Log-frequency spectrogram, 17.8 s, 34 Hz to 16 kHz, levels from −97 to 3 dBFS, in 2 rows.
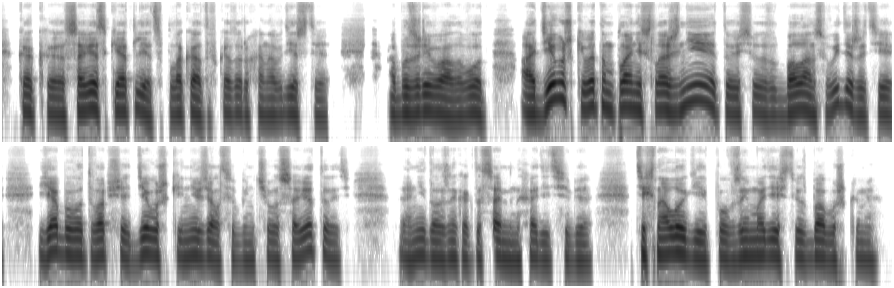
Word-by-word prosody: как, 135 -3 -3
э, 120 -2 0
советский 140 +3 +3
атлет 135 -4 +1
с - - -14
плакатов, 125 -2 -1
которых 125 -2 -5
она 120 -1 -4
в 115 - -6
детстве 115 -3 -5 0.6
обозревала. 125 -1 +2
Вот. 125 0 +1 0.3
А 130 -3 +4
девушке 195 - +5
в - - +5
этом 165 -3 +3
плане 160 0 +4
сложнее, 160 +7 +2
то 130 +1 -4
есть 120 0 -5
вот 130 -2 -2
этот 120 0 -5
баланс 135 +1 +2
выдержать. 145 -8 -3
И 125 -2 -2 0.3
я 150 +5 +3
бы 145 -2 +1
вот 135 -2 0
вообще 130 0 -1
девушке 135 +1 0
не 130 +1 -1
взялся 125 -3 -3
бы 115 +1 -10
ничего 115 +1 -7
советовать. 125 - -3 0.5
Они 125 +2 -4
должны 125 -1 -2
как-то 120 0 -7
сами 120 0 -1
находить 115 -1 -5
себе 110 -1 -8 0.4
технологии 140 -3 +3
по 125 - -2
взаимодействию 130 +1 -1
с - - -10
бабушками. 115 -2 -2
125 Hz, 155 wpm, -23 LUFS, 120-140 Hz, 0.6 s, девушке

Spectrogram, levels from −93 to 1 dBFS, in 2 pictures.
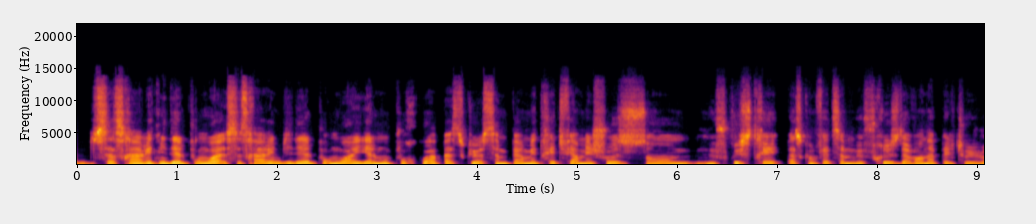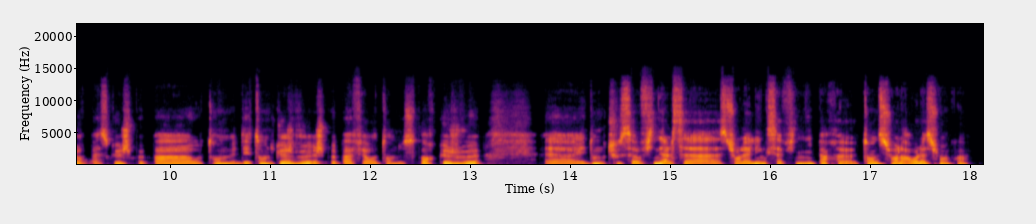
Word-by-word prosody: ça 180 0 +6
serait 155 - +3
un 130 - +7
rythme 135 +2 +3
idéal 125 -1 +6
pour 135 +3 -1
moi. 125 -5 +6
Ça 120 - 0
serait 155 +5 0
un - - +3
rythme 150 -1 +1
idéal 125 -3 +3
pour 120 -1 -3
moi 130 0 +4
également 110 +2 +4
pourquoi? 125 - -2
Parce 115 - -2
que 155 +3 0
ça 120 -8 0
me 110 - +3
permettrait 110 +6 0
de 155 - -6
faire 140 -4 0
mes 110 -2 +3
choses 150 +5 0
sans 140 0 -2
m 115 -4 -2
me 115 +1 -3
frustrer. 155 +6 0
Parce 115 -2 +4
qu'en 115 - -4
fait 160 +7 -5
ça 115 - -1
me 105 0 0
frustre 160 +5 -3
d'avoir 110 -1 0
un - - +3
appel 105 +1 -3
tous 115 - -7
les 110 - -4
jours 120 +2 -5
parce 95 +1 -6
que 125 - -4
je 130 - -1
peux 95 - -10
pas 105 0 -1
autant 105 +1 -6
me 100 -1 -3
détendre 100 +1 -3
que 150 - +2
je 135 - +2
veux, 140 +4 +1
je 155 - -2
peux - - -7
pas 105 0 -3
faire 100 -1 -6
autant 95 0 -8
de 95 - -10
sport 140 +5 -4
que 135 - +1
je 120 -2 +1
veux. 135 +6 +1 0.7
Heu 95 0 -4
et 95 - -6
donc 105 -2 -1
tout 105 - -4
ça, 170 +11 0
au - - -7
final, 130 +7 +2
ça 90 - -2
sur 95 - 0
la 90 - -1
ligne, 170 - 0
ça - - -4
finit 95 - -3
par, 105 -1 -5
heu, 110 - -5
tendre 140 0 0
sur 100 -9 +3
la 95 - +1
relation, 125 - +1
quoi. 115 -3 -9
115 Hz, 270 wpm, -23 LUFS, 105-140 Hz, 0.7 s, un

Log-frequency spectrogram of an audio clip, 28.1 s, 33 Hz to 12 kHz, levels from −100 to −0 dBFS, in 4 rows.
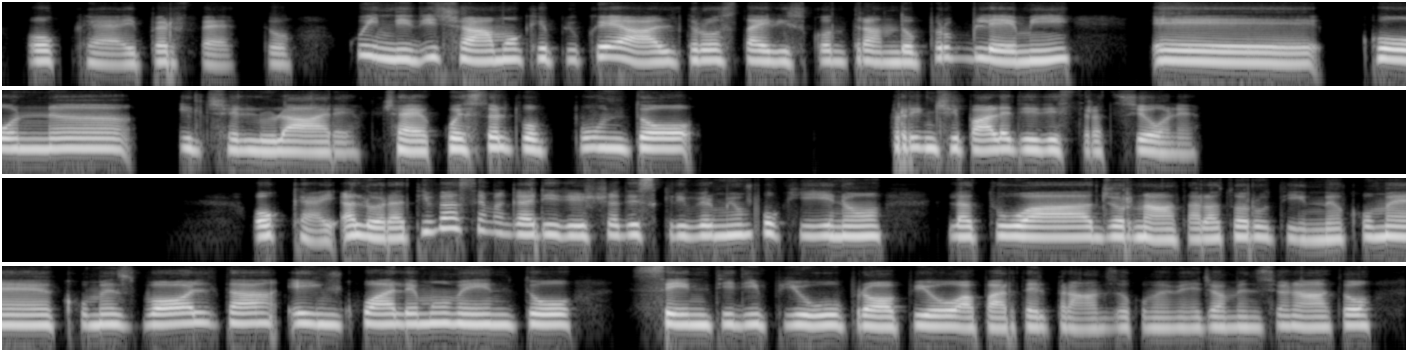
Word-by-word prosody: Okay, 175 -5 -4
perfetto. 160 -2 -7 0.2
Quindi 240 -7 0
diciamo 215 -2 +2
che, 230 +2 -3
più 210 -2 -13
che 260 +6 +4
altro, 205 -1 +2
stai 200 0 0
riscontrando 185 0 -2
problemi, 220 -1 0 0.4
ehm, 180 -4 +2 0.2
con 200 -2 +2 0.2
il 200 -3 -4
cellulare, 165 -4 0
cioè 170 0 +2
questo 200 +3 +2
è - - +7
il - - -3
tuo 190 -3 +1
punto 200 -1 +3 0.9
principale 205 -3 +2
di 185 0 0
distrazione. 165 -4 -3 2.3
Okay, 205 -8 0
allora, 190 -3 +3
ti 280 - -5
va 355 +5 +3
se 330 -3 -9
magari 235 -3 -1
riesci 210 +1 -2
a - - 0
descrivermi 215 -1 -2
un 225 - +2
pochino 210 -3 0 0.3
la 200 - +2
tua 195 -1 +4
giornata, 185 -4 0
la 175 0 0
tua 200 +2 -1
routine, 170 -4 -5
come 195 +1 0
com'è 200 +1 -3
svolta 220 +3 +2
e 220 - -1
in 205 -2 -1
quale 210 +1 +1
momento 205 -2 +1 0.2
senti 200 -1 0
di 205 0 -3
più 195 0 +1
proprio, 180 0 +2
a 165 - +2
parte 165 +1 -2
il 165 -1 -6
pranzo, 155 0 -8
come 160 0 -9
mi 160 - -8
hai 165 - -8
già 170 +1 -5
menzionato, 175 +2 -3
195 Hz, 130 wpm, -23 LUFS, 175-210 Hz, 2.3 s, è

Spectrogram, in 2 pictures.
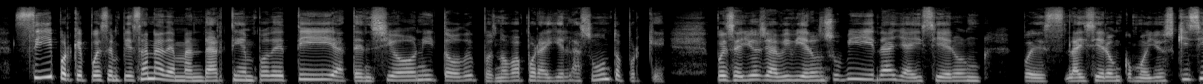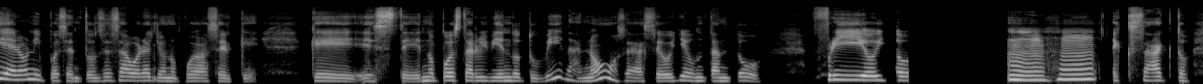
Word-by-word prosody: Sí, 330 +3 +6
porque, 215 -6 +3
pues, 210 +2 +1
empiezan 205 +6 +2
a 245 - +3
demandar 175 -2 +1
tiempo 200 +1 -3
de 205 0 0
ti, 230 +2 +2
atención 185 +3 +1
y 220 -1 -5
todo. 185 +1 -4
Y - - -8
pues, 155 -6 -9
no 160 - -4
va 180 +2 -4
por 185 -1 -4
ahí 165 +1 -2
el 175 - -9
asunto, 205 +8 -2
porque, - - -13 0.5
pues, 205 -1 +5
ellos 205 +2 +1
ya 190 -3 +2
vivieron 190 0 0
su 220 +1 +2
vida, 225 -2 0
ya 185 -7 -3
hicieron 170 +1 0 0.4
pues, 150 -4 +1
la 160 0 +2
hicieron 175 +1 +1
como 155 -3 -6
ellos 170 +4 +1
quisieron. 235 -1 +4
Y 225 - -4
pues, 165 -2 -4
entonces, 150 +4 -5
ahora 175 -1 -3
yo 155 -2 -7
no 150 -1 -6
puedo 150 +1 -7
hacer 145 -1 -3
que 140 - -14 0.5
que 150 -4 -2
este 140 +1 +4
no 175 -1 -4
puedo 185 +2 -1
estar 175 -2 +2
viviendo 170 0 -4
tu 145 -3 -11
vida, 210 - -6
¿no? 170 - -2
O 260 -9 -5
sea, 155 -2 -7
se 155 +1 -3
oye 165 +5 -4
un 165 -1 -7
tanto 160 -2 -6 0.5
frío 210 -2 +2
y 200 - -3
todo 190 -1 -4 1.0
ujú, 220 +3 +2 0.2
exacto. 180 -3 0
180 Hz, 160 wpm, -23 LUFS, 165-210 Hz, 1.0 s, Sí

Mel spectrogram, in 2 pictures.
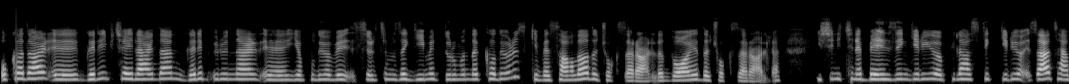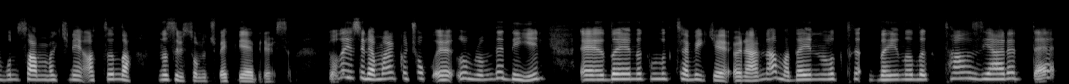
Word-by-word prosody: o 230 - +2
kadar, 265 +3 +4
eee, 225 -1 +2
garip 240 +5 -1
şeylerden, 250 0 +3
garip 230 +3 -2
ürünler, 240 -1 +1
eee, - - -6
yapılıyor 215 +2 -3
ve 225 -1 -1
sırtımıza 230 +2 -2
giymek 230 +1 -4
durumunda 230 +1 -2
kalıyoruz 255 +8 -3
ki 225 -3 -6
ve 205 - +1
sağlığa 210 +6 +4
da 245 - 0
çok 190 -4 -9
zararlı, 175 +1 0
doğaya 200 +4 +4
da 205 - +1
çok 180 -2 -9
zararlı. 155 -5 -2 0.4
İşin 235 +3 -4
içine 240 -3 -2
benzin 235 0 +3
giriyor, 245 0 0
plastik 245 +1 -2
giriyor. 240 +1 -2
E, - - -7
zaten 240 -3 +6
bunu 225 0 -8
sen 215 0 +4
makineye 215 0 -4
attığında 210 +1 0 0.3
nasıl 220 0 0
bir 175 - -5
sonuç 160 -2 -8
bekleyebilirsin? 150 -3 -2 0.3
Dolayısıyla 295 -7 +1
marka 265 +3 -3
çok, 270 +1 -6
eee, 210 0 +3
umurumda 240 0 -4
değil. 225 +4 -1 0.4
Eee, 220 +1 +3
dayanıklılık 245 0 +1
tabii 225 -3 -1
ki 185 -3 0
önemli 185 +5 +2
ama 245 -10 -1
dayanılılıkta 230 +3 -1 0.2
dayanıklılıktan 225 +5 -1
ziyade 250 +1 +1
de, - - 0
230 Hz, 155 wpm, -24 LUFS, 210-245 Hz, 0.4 s, zaten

